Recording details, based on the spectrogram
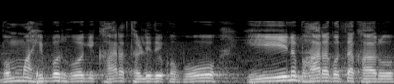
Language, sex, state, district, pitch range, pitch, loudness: Kannada, male, Karnataka, Chamarajanagar, 130-150 Hz, 145 Hz, -15 LUFS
